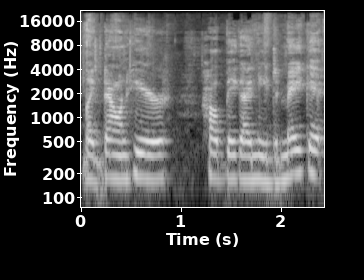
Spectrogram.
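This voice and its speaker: Noticeable background noise sits behind a woman talking. Her pitch is fairly low and her pace is moderate. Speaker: craft tutorial creator. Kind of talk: tutorial. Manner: hesitant.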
